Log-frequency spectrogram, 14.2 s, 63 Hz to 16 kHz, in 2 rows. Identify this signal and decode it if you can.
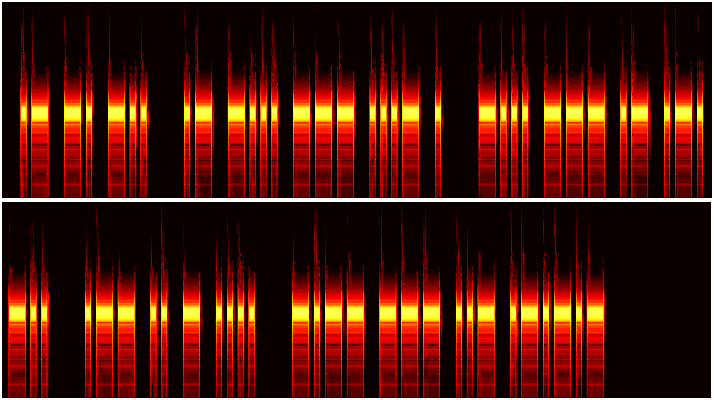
Morse code, heard as a keyed tone, about 22 wpm, 700 Hz. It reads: AND ABOVE BOARD WITH YOU.
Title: Sentences from Top 1000 Words - Review Part 4 - 22wpm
